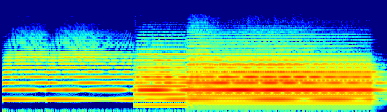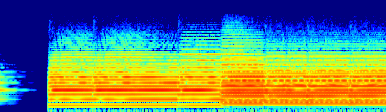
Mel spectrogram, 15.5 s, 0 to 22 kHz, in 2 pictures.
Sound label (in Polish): Fanfara 2 plessy i 2 parforsy; N. Blum; Fanfara na czesc munsterlandera; pies w muzyce lowieckiej dodatek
